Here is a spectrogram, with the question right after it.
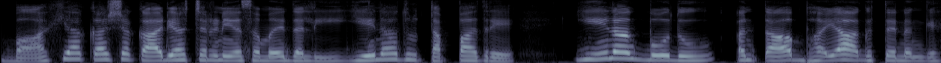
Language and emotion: Kannada, fearful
